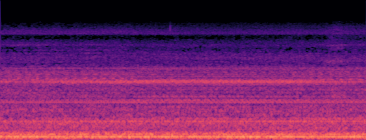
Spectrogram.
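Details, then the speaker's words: Window air conditioner running in a hot garage: loud, steady low hum and drone with a rough edge, a little quieter after some use. The fan motor needs bearings or replacing. "Fan motor needs new bearings, or just downright needs to be replaced."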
